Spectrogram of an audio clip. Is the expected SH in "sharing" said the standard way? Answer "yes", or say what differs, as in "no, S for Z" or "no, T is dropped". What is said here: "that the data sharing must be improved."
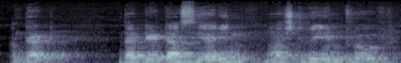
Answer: no, S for SH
